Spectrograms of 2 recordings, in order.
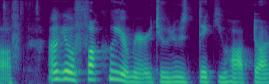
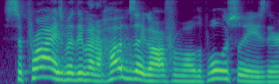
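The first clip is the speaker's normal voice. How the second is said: normal talking voice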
